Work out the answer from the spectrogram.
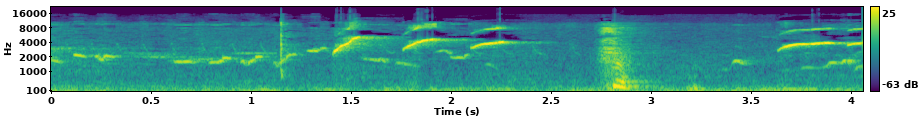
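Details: White-rumped shama song meant to prompt a lazy bird to sing: scattered clear whistled notes, some rising sharply, interrupted by a couple of clicks and a noisy swish.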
